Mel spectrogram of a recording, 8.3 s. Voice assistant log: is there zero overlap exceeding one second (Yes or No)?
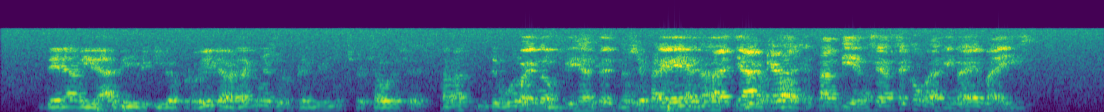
No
